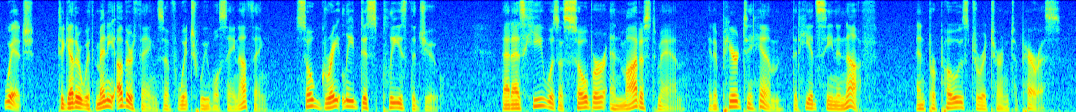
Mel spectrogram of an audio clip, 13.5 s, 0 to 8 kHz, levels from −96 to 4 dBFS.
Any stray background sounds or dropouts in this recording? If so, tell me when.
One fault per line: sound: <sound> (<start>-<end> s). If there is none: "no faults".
no faults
